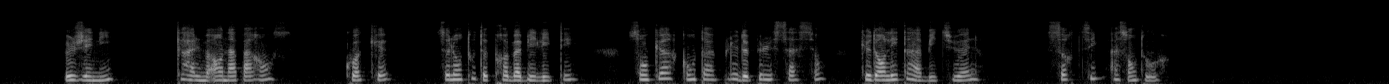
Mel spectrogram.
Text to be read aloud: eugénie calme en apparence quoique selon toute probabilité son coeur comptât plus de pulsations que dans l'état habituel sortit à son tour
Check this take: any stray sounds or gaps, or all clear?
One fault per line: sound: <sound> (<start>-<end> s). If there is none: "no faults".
no faults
